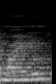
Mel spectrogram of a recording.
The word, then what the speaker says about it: minute: बेटा माइन्यूट का मतलब होता है बहुत कम। ठीक है बेटे, स्पेलिंग बेटा कौन सी होती है, मिनट वाली, बस माइन्यूट बोलते हैं उसको।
